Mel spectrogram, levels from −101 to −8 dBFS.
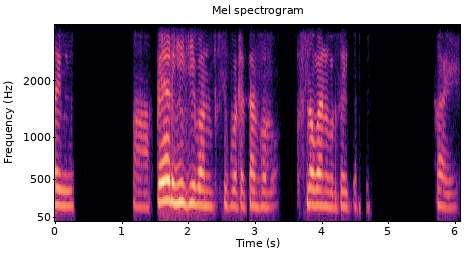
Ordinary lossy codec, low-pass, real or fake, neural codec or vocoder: Opus, 32 kbps; 3.6 kHz; fake; codec, 44.1 kHz, 7.8 kbps, Pupu-Codec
